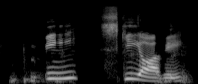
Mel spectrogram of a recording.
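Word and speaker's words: Schiavi: uh D Jones uh it is indeed B ski Avi I'm so sorry we've been pronouncing it wrong this entire time I went on channel 21 and pronounced it wrong I Did You Wrong man it's all good I tell people think of a school you know you don't say show you say school it's because SCH so but uh yeah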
